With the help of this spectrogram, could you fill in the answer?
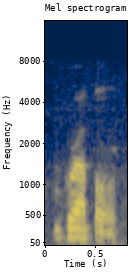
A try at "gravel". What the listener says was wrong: Okay, give me a good V sound. V. Gravel. Gravel.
